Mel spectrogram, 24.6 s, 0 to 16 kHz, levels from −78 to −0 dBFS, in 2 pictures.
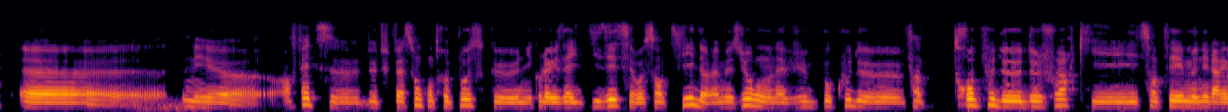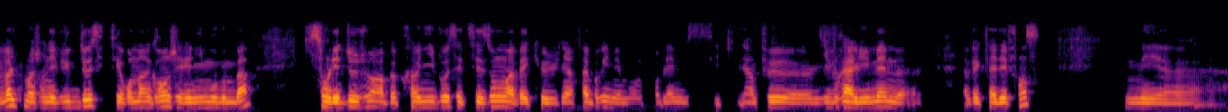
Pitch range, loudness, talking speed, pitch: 120-140 Hz, -25 LUFS, 195 wpm, 130 Hz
